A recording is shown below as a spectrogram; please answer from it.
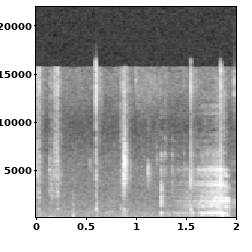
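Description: Near silence, with a few faint light ticks of a soft ink brush flicking ink onto card.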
